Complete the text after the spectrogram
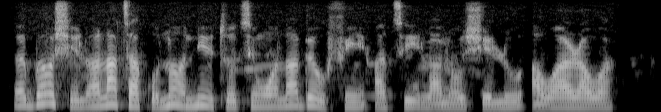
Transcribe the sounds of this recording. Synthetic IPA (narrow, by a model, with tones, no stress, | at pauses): ɛ˧ɡ͡bɛ˦o˦ʃe˨lu˨˦a˧la˦ta˧ko˨nãː˦˨nĩ˨˦e˦˨to˧ti˦w̃ɔ̃˧la˦bɛ˦o˨fĩ˧a˨ti˧i˨la˨nã˨o˨ʃe˨lu˨˦a˨wɔ˧a˧ɾa˧wa˧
